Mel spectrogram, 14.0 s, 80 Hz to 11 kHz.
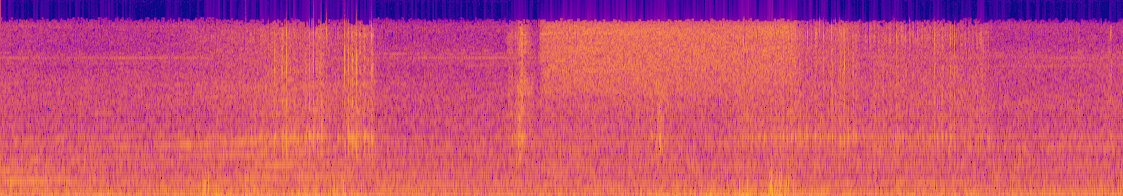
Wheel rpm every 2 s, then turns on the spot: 0, 10, 0, 10, 10, 20, 10.
2-4 8-12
